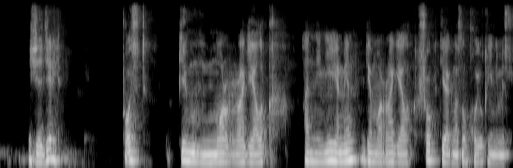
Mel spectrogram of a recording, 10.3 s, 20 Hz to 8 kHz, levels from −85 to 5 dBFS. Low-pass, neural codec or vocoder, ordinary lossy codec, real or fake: 7.2 kHz; codec, 16 kHz, 4 kbps, X-Codec, WavLM features, trained on Multilingual LibriSpeech; none; fake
